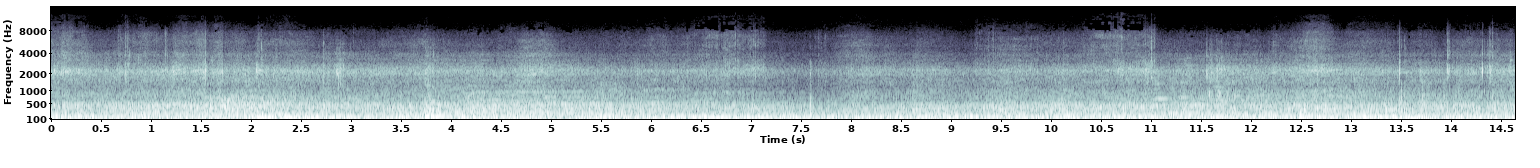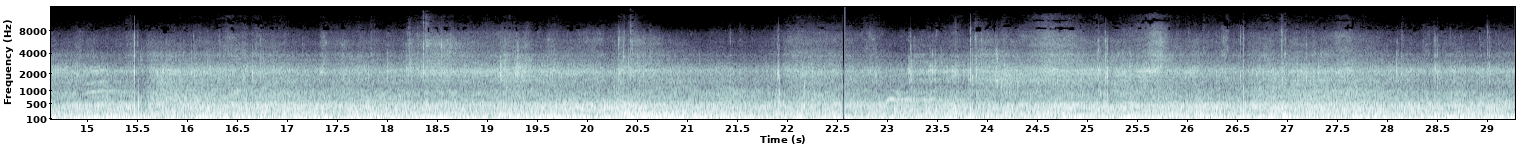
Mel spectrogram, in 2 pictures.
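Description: Hockey pucks knock sharply off sticks in a large echoing arena.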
